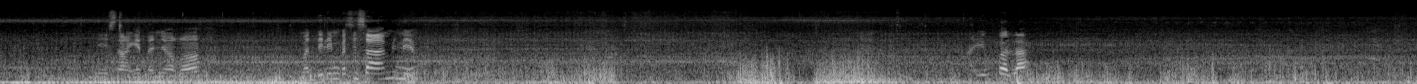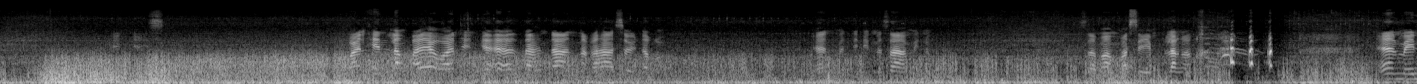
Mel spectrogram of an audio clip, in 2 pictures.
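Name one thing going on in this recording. A woman talks close to the microphone.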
